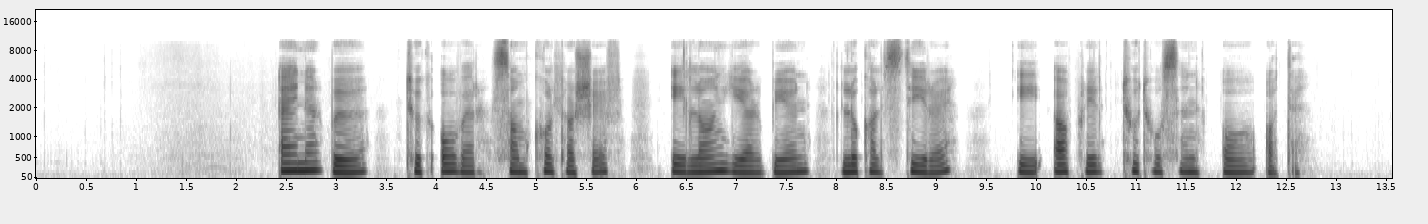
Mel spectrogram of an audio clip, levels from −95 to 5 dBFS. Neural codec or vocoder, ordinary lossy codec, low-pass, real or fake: none; none; 9.9 kHz; real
